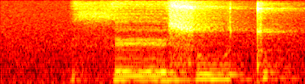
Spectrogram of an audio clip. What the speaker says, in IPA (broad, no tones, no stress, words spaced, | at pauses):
θesut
